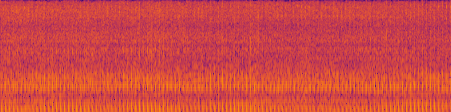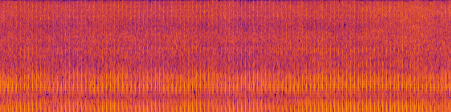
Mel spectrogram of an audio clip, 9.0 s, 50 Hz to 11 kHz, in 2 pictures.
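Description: A Royal Enfield Bullet 500 single-cylinder motorcycle rides along a road, its engine a steady, loud, close thumping drone that holds even throughout.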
